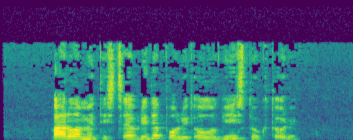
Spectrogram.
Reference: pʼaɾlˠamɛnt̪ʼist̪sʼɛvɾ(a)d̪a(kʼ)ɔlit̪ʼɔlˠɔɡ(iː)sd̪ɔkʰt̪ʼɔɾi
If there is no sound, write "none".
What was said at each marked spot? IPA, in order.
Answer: i, pʼ, iː

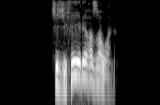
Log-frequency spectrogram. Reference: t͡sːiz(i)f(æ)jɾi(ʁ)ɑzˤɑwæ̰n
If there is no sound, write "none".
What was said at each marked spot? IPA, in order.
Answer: i, æ, ʁ

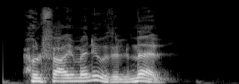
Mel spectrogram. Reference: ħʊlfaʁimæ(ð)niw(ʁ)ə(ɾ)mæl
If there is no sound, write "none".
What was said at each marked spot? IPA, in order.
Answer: none, ð, l

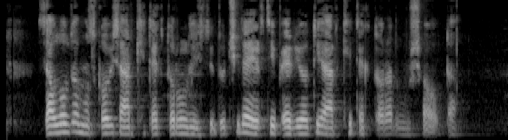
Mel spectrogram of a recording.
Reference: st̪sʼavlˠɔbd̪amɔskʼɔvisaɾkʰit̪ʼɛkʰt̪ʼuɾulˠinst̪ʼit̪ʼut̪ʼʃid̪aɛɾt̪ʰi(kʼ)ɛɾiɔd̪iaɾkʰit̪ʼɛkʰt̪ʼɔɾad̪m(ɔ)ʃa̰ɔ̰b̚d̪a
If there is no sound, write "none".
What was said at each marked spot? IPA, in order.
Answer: pʼ, u

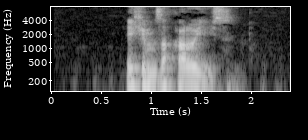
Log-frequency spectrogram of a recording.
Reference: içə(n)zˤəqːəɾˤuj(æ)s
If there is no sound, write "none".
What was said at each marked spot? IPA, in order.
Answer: m, i

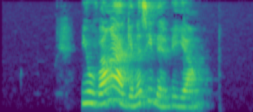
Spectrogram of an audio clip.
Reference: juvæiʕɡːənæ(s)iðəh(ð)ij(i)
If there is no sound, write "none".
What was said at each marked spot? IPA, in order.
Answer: s, v, æ

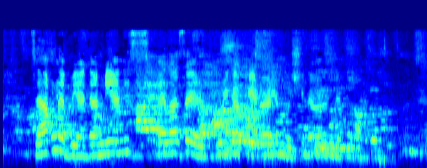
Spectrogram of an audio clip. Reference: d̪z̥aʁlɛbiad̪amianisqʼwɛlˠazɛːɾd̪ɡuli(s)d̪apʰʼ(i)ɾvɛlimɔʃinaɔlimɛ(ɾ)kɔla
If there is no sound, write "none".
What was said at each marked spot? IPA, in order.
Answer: none, i, none

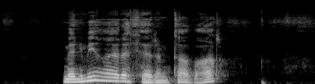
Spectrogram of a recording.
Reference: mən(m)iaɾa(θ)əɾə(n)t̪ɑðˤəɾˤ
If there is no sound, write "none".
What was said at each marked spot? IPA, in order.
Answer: m, θ, m

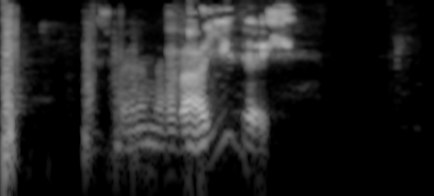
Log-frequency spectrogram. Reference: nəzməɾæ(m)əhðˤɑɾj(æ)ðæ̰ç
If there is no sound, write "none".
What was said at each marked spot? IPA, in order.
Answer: n, i

